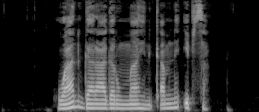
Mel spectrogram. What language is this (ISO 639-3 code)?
orm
